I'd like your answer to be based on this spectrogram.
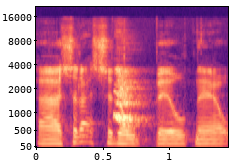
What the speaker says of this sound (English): You might hear the dog barking in the background.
